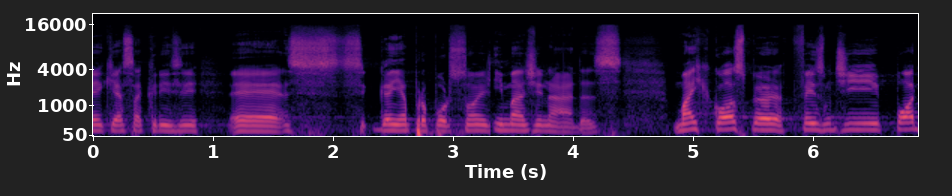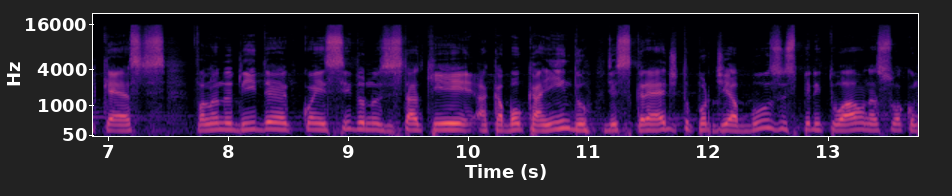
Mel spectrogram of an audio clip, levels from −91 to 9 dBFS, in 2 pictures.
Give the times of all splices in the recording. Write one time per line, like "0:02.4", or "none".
0:03.3
0:06.1
0:08.1
0:09.6
0:11.1
0:12.0

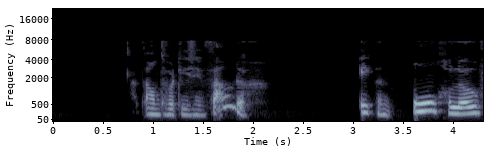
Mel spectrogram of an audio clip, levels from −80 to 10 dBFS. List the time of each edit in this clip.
0:03.2

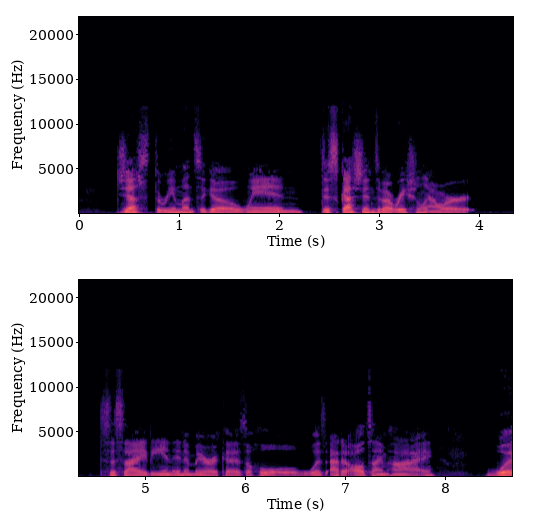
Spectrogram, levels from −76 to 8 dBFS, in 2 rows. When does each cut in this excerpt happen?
0:02.3
0:03.5

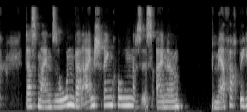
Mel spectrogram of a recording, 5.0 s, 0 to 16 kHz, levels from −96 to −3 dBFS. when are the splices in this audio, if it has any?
0:01.6
0:02.7

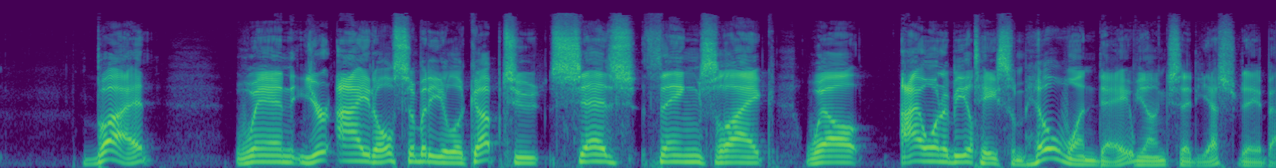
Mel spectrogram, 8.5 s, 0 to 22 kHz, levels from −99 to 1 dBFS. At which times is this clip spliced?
0:05.3
0:06.5
0:07.6

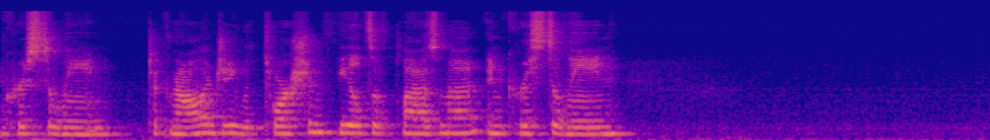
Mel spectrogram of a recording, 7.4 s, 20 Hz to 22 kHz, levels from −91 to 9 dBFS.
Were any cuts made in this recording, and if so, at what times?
0:01.0

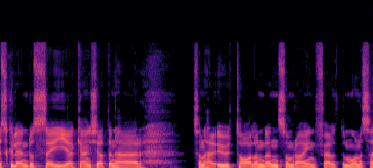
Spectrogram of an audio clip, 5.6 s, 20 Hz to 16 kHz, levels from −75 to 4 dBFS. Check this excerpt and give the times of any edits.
none

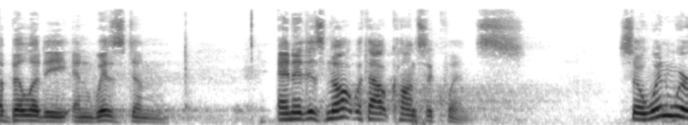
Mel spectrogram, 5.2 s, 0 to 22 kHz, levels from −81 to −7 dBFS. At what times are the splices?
none

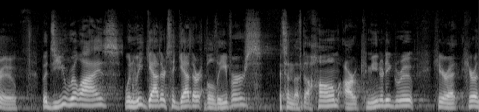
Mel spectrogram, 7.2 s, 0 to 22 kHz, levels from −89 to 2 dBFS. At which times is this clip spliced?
0:01.8
0:03.1
0:04.2
0:04.5

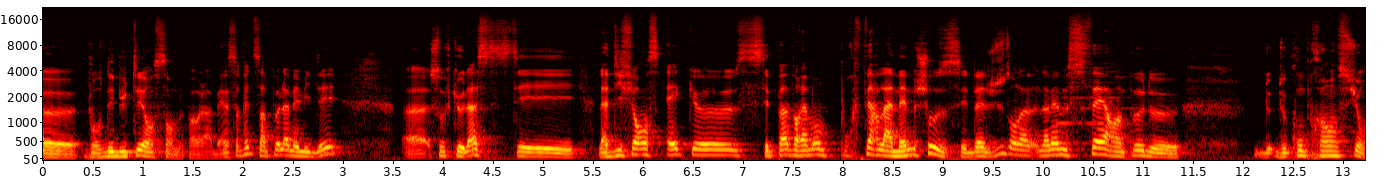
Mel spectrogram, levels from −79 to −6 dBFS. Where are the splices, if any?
none

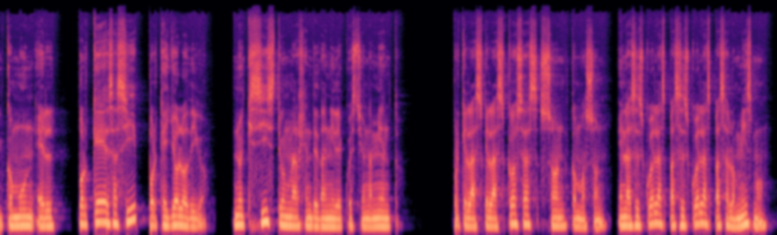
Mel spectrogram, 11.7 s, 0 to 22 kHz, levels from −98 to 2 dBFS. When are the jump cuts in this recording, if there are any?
0:01.1
0:01.6
0:03.2
0:04.8
0:07.3
0:09.2
0:10.2

